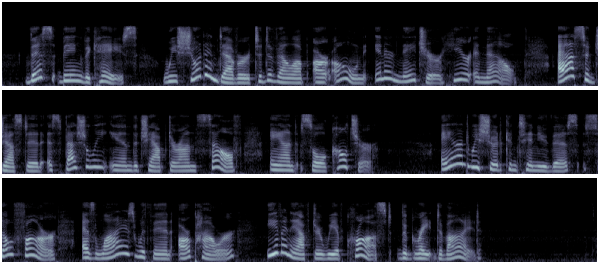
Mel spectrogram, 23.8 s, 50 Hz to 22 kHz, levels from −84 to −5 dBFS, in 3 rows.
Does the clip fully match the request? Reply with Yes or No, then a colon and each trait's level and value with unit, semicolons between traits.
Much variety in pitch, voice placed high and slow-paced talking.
Yes: wide, 8.1 semitones; high, 195 Hz; slow, 120 wpm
